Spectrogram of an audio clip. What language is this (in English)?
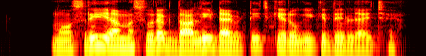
Maithili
